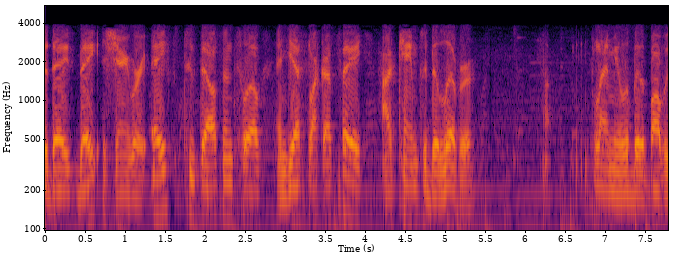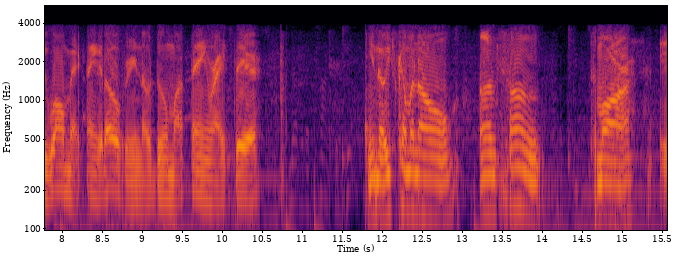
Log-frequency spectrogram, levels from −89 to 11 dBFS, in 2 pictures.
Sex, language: male, English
